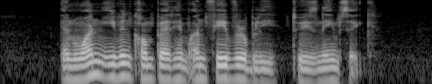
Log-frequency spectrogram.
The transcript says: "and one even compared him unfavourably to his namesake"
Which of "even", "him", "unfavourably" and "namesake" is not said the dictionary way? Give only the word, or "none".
none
